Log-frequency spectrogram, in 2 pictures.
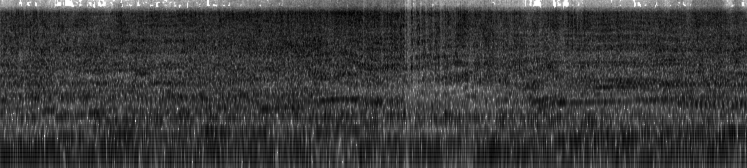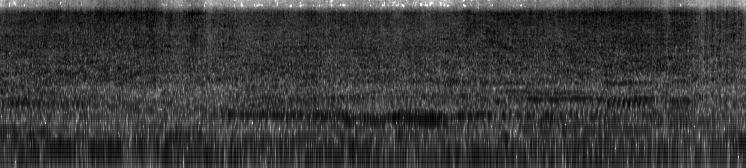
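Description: Engines of several junk race cars running together at high revs, their pitches rising and falling as they accelerate and ease off.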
